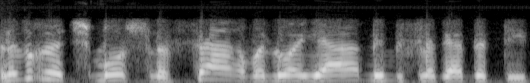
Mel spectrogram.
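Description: The speaker is a man with a high-pitched voice. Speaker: travel writer. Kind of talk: casual chat.

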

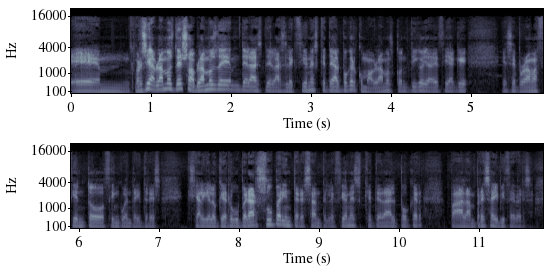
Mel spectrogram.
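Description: A man speaks at a very fast pace and medium pitch. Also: ordinary pitch variation. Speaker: radio poker show host. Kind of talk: radio talk show.

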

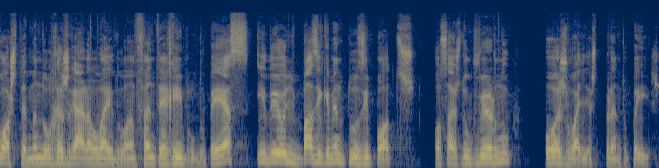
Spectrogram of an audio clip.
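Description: A man speaks at a moderate pace with very wide pitch swings. The recording is very clean with a silent background, and the sound is dry and close with no echo. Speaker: TV debate moderator. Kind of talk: scripted narration; moderated political debate.

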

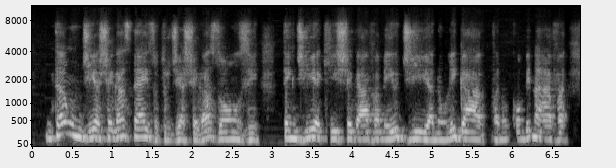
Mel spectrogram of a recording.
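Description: A man speaks at a fairly slow pace. His voice is somewhat breathy, with ordinary pitch variation. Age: 40s. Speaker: work researcher and speaker. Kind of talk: interview conversation.

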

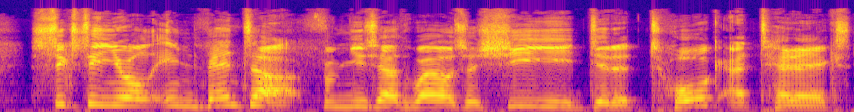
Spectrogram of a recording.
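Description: A man with an Australian accent speaks in an animated, bright and sharp tone, his pitch swinging very widely. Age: 20s. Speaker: community radio co-host. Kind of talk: casual chat and interview. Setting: studio.

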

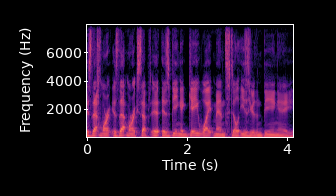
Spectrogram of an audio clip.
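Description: Moderate pace, medium pitch and ordinary pitch variation from a man, an unremarkable speaking voice. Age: 30s. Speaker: political cartoonist. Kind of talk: casual political discussion podcast.

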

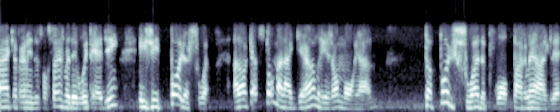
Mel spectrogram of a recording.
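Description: A man speaks with lively intonation. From Quebec, Sainte-Martine near Montreal. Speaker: entrepreneur, radio commentator. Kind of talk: casual chat.

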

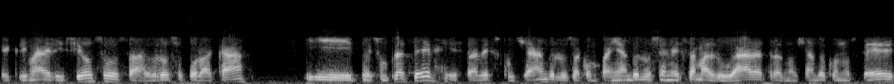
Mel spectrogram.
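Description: Using a normal speaking voice, a man talks at a fairly low pitch with ordinary pitch variation. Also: fairly slow pace. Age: 50s. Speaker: caller. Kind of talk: radio phone-in. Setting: phone call.

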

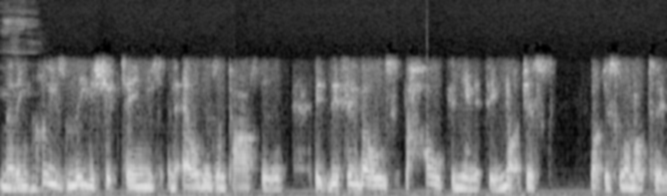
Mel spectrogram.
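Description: A man with an English accent speaks at a fairly quick pace with a fairly low pitch. His intonation is lively and his loudness very even. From England. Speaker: mental health ministry leader. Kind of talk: interview. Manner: halting with repeated words.

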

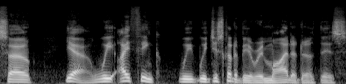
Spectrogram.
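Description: Lively in intonation, a man with an Australian accent talks at a moderate pace in a dry, close sound with no echo and a quiet background. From Australia, Sydney. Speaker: company chief executive. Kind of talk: interview.

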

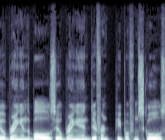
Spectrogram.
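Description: On a very clean recording with a silent background, a man with an American accent talks in an ordinary speaking voice at a moderate pace, with a fairly low pitch and fairly even intonation. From Pittsburgh, Pennsylvania. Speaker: college bowl game executive. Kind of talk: radio interview, casual chat. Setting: studio.

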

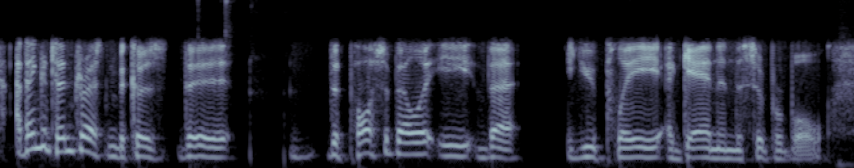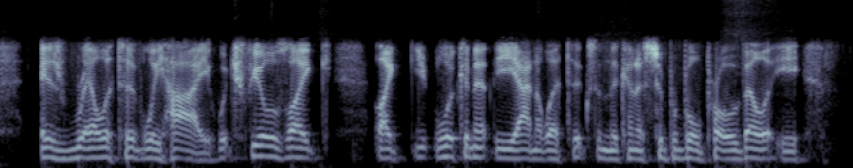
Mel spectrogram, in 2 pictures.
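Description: An unremarkable speaking voice, a man's, moves at a fairly quick pace with medium pitch and very even loudness. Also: ordinary pitch variation. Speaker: football analyst. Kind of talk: radio interview about football. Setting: phone call.

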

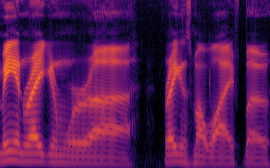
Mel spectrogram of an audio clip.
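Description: A man's voice with ordinary pitch variation in a very clean recording with a silent background. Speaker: radio show co-host, real estate. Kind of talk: casual chat. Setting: studio. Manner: animated.

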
